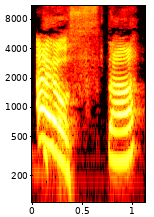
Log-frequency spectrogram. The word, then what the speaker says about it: Aosta: Aosta.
